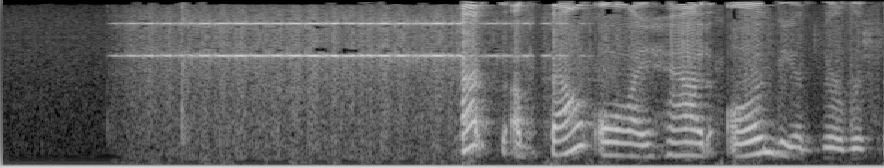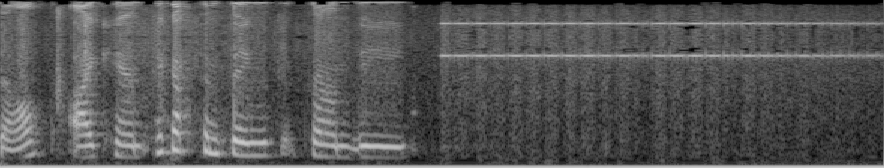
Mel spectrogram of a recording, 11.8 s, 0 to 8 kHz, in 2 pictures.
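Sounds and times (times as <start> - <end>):
faint noisy background: 0.0 - 11.7
steady high-pitched whistling tone in a call: 0.7 - 4.2, 8.8 - 11.7
speech: 3.3 - 9.0.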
